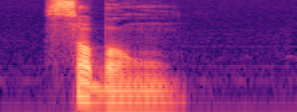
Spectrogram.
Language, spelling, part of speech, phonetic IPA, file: Polish, sobą, pronoun, [ˈsɔbɔ̃w̃], Pl-sobą.ogg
